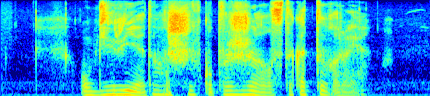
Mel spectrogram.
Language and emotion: Russian, angry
